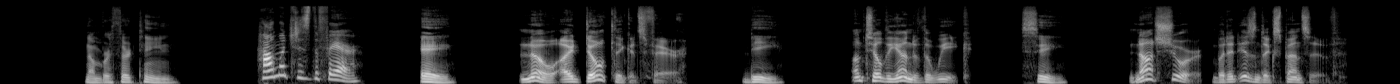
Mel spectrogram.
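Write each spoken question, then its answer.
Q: How much is the fare?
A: C: Not sure, but it isn't expensive.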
